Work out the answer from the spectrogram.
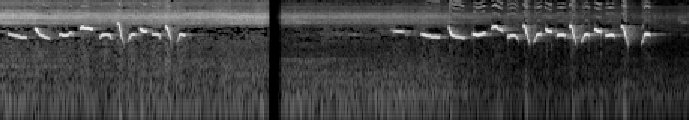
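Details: Lombok common tailorbird in full, lively song. Quick series of sliding whistles and sharp downward-swept notes, given in two bursts, the second longer with about a dozen notes. A steady high hiss sits behind the first part.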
